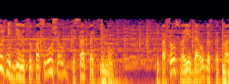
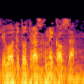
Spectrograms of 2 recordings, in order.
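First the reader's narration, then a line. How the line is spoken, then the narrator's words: Menacing question. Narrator (Russian): вопрошает грозно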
